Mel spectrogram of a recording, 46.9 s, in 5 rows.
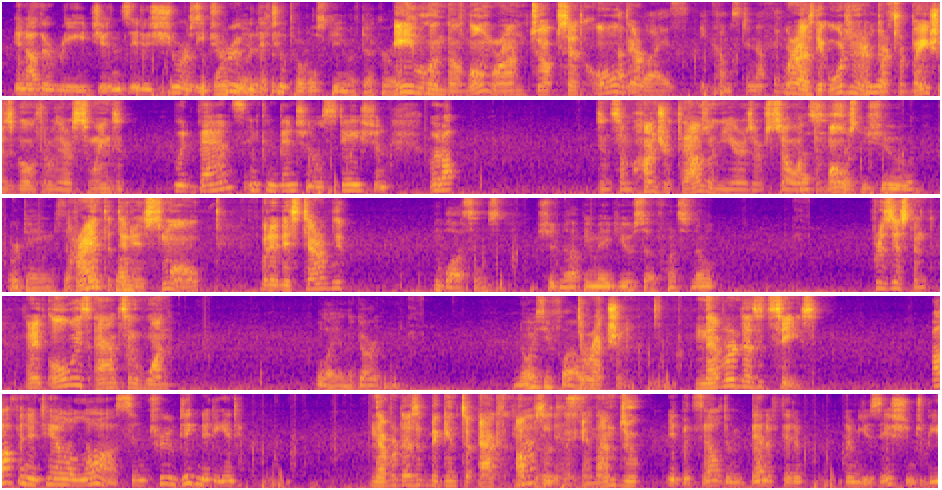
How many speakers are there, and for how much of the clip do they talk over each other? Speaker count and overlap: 4, about 14%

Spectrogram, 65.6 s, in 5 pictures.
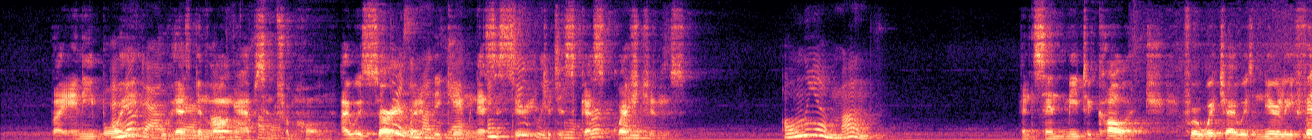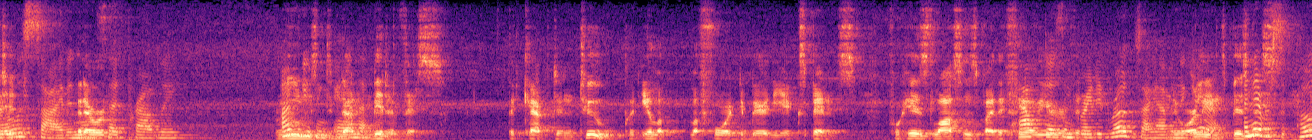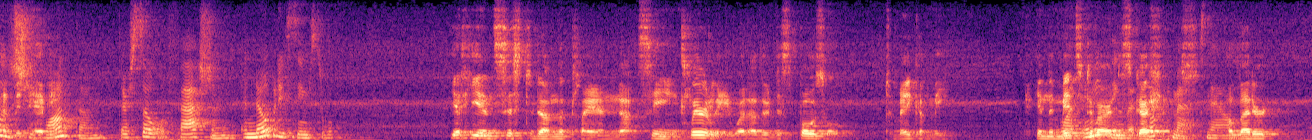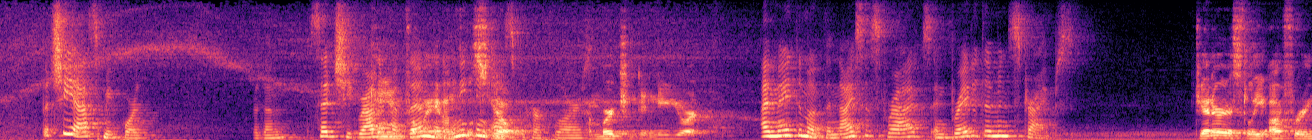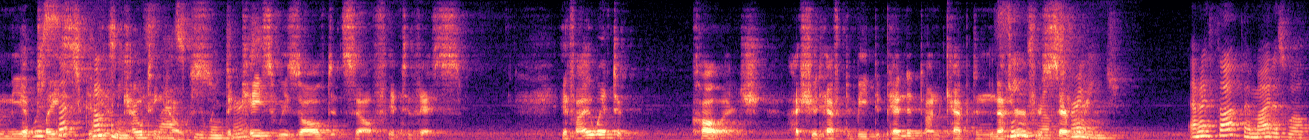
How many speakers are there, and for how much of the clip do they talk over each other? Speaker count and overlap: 2, about 29%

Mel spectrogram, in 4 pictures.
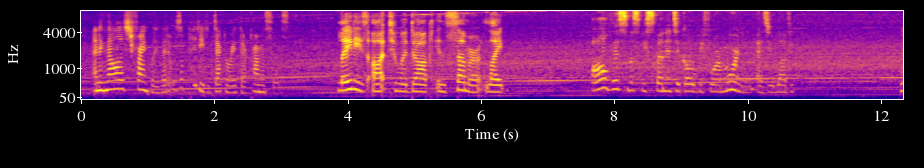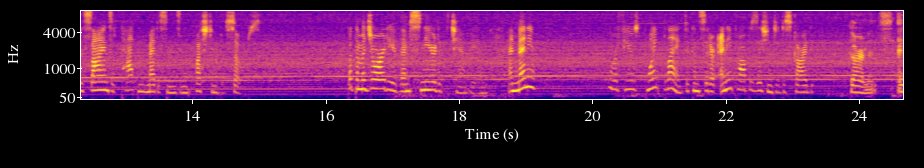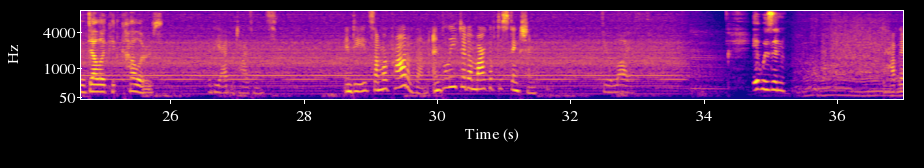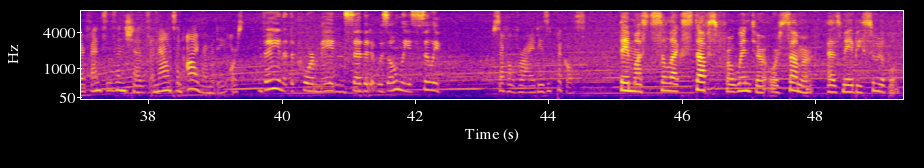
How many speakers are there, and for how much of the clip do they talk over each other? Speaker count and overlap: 3, no overlap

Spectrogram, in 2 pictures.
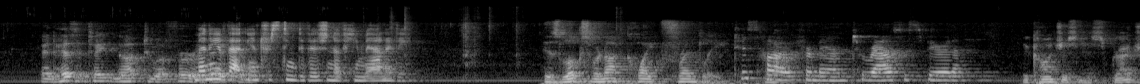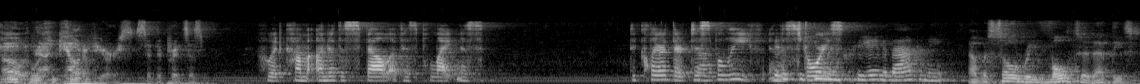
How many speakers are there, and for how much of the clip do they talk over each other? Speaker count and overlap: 6, about 16%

